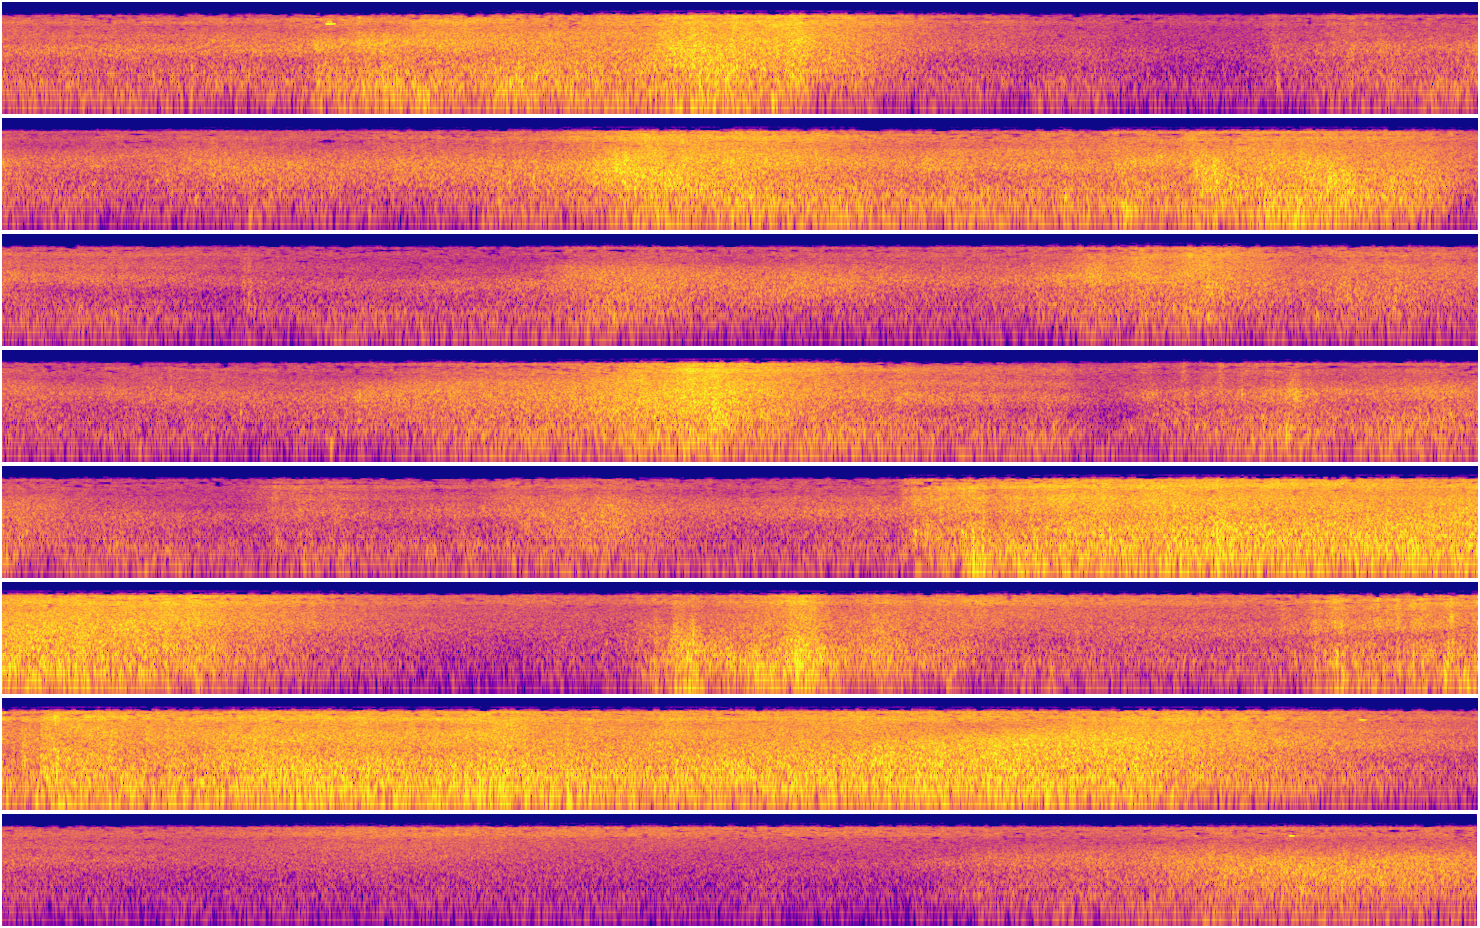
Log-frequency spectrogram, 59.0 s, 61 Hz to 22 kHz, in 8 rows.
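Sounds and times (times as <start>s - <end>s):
ocean waves breaking on beach: 0.0s - 59.0s.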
